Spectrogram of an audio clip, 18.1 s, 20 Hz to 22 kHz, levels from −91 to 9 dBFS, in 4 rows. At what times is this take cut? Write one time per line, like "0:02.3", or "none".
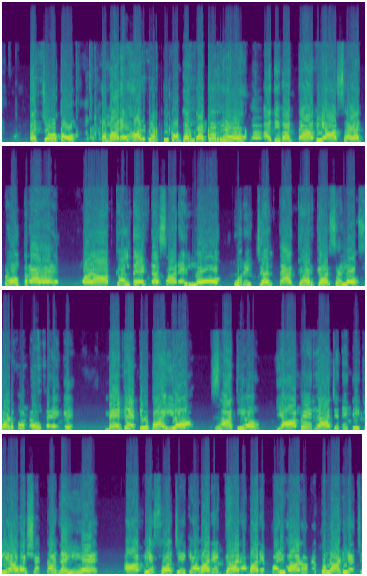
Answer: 0:03.2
